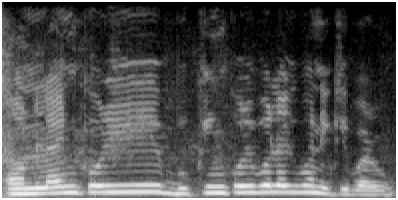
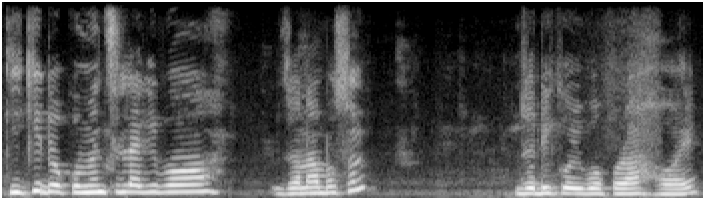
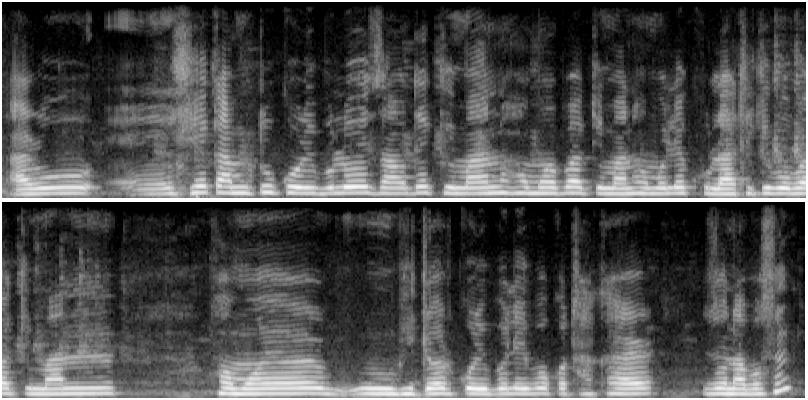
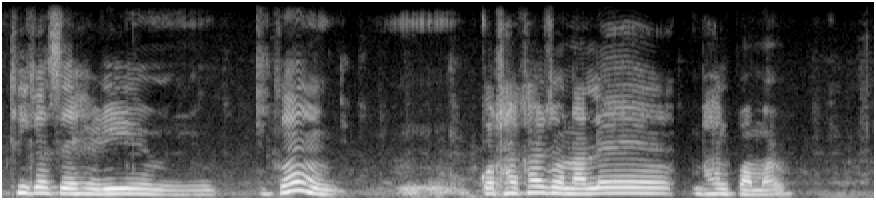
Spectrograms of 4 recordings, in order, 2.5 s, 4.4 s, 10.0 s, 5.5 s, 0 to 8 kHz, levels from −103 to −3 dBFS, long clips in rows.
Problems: background sounds at intervals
